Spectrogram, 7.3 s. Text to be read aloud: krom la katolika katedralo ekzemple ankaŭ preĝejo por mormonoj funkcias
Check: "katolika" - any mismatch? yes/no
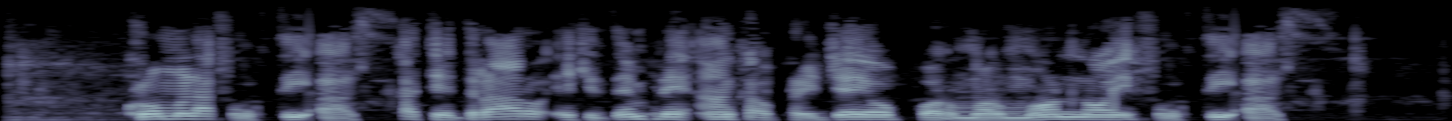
yes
